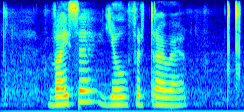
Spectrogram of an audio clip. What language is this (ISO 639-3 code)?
afr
